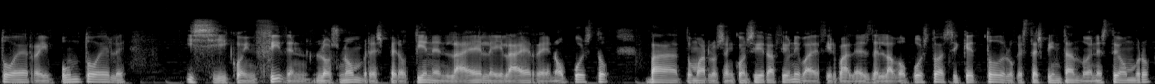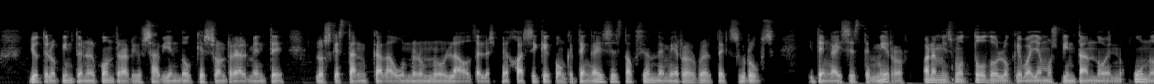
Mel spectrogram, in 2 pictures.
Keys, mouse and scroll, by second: 20.7 w, 22.7 click.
